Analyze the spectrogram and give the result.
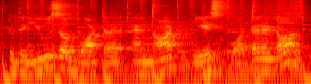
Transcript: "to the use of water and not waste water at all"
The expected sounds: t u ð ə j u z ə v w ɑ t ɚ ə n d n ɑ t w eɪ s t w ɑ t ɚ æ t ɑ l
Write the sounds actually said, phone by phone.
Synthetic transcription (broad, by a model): t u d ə j u z ə v ɑ t ɚ ə n d n ɑ t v eɪ s t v ɑ t ɚ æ t ɑ l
